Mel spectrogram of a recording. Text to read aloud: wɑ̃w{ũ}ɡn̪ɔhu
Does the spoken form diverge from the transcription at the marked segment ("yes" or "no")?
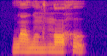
no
